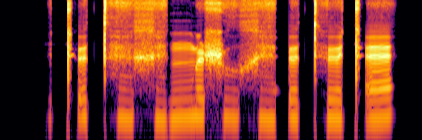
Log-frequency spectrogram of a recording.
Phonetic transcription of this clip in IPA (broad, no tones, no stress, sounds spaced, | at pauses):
tʼ ʏ t̪ʰ ɛ̤ x ɛ̤ ŋ͡m ʏ ʂ o̤ x ɛ̤ ʔ ʏ t̪ʰ ʏ tʼ ɛ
